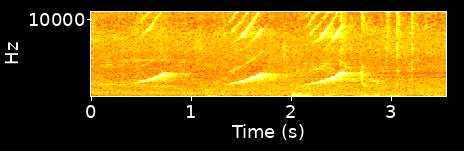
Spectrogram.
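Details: A Northern Cardinal sings high in the treetop branches, calling to its mate: three clear, rising whistled slurs, about one a second, over a low rumble of background noise.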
